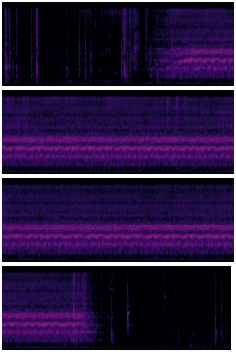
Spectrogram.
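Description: Wood lathe running: a quiet, steady motor whine of several tones that comes up to speed about three seconds in and stops fairly sharply near the end. A cloth is being held against the spinning turned box lid to polish it.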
